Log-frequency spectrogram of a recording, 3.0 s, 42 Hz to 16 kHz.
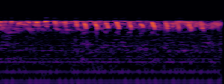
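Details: Greater green leafbird competing in a songbird contest, class 5, the first-place winner: a fast, continuous chattering trill of rapidly repeated high notes, steady in pitch and rhythm, over low crowd murmur.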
